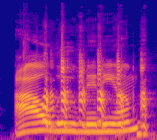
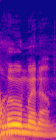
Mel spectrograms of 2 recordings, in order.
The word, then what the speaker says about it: aluminium: Aluminium. – Okay, or this is a real aluminum. – One. Yeah, aluminium is how the Brits say.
